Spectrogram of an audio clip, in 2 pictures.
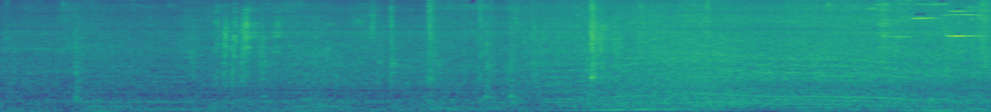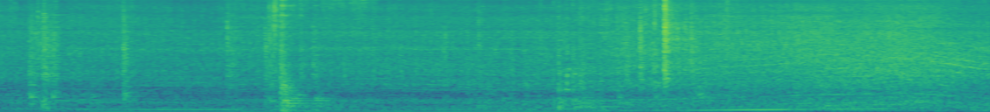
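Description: Side-loader garbage truck's diesel engine getting steadily louder as the truck approaches, revving up and back down twice. Several sharp metallic clunks break in, the loudest a little past the middle.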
